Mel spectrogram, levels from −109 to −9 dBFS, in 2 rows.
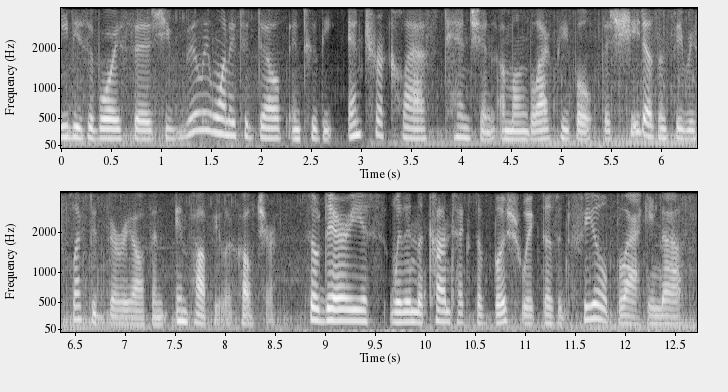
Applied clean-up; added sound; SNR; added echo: none; Motorcycle; 14 dB; none.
